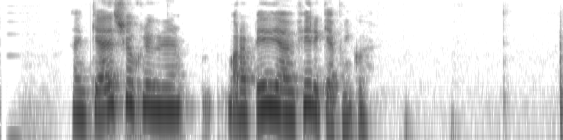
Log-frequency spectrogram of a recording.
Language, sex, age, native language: Icelandic, female, 60-69, Icelandic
